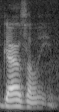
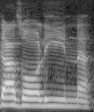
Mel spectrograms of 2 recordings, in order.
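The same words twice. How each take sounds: First: The middle vowel is reduced to schwa. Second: The middle vowel is full, not reduced. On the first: The speaker calls it right. "Here we're going to have a schwa too" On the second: The speaker calls it wrong. "It's not gasoline"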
